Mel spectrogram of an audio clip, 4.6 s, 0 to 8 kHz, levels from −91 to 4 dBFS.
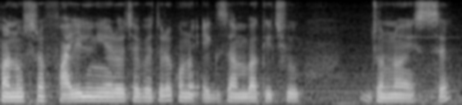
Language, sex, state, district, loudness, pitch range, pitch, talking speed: Bengali, male, West Bengal, Alipurduar, -19 LUFS, 105-115 Hz, 110 Hz, 140 wpm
